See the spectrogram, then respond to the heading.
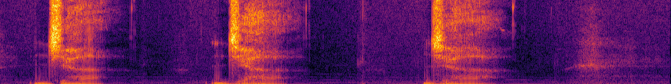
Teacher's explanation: Just like the regular palatal of J, but you add breath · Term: aspirated voiced palatal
